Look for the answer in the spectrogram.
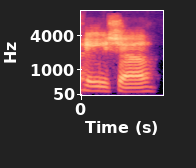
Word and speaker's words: Tayshia: And is it Tayshia? Is that how you say it? – Tayshia.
